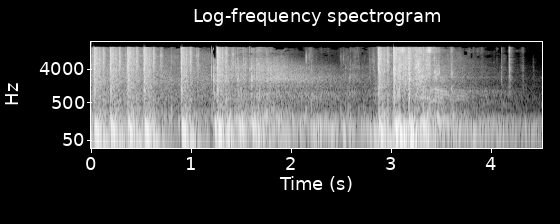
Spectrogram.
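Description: Pistol shots fire in rapid bursts, ringing off hard walls.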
